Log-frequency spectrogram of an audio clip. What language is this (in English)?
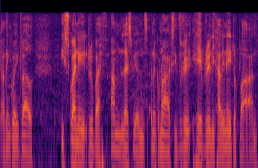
Welsh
